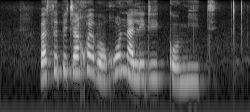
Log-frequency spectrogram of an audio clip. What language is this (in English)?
Northern Sotho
